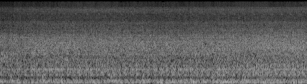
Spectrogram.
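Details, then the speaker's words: Freshly rebuilt 1970 Plymouth 'Cuda 340 V8, first start attempt, never run on an engine stand: starter cranks steadily at about three turns a second but the engine never fires; cranks but will not start. "in this particular case it's not a good sign because it's cranking over but it's not firing"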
